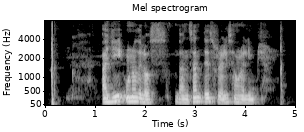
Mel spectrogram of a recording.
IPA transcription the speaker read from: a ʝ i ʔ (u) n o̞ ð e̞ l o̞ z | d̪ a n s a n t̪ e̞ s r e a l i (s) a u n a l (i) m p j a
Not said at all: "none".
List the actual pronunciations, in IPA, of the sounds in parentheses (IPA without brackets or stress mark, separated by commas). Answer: u, s, i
